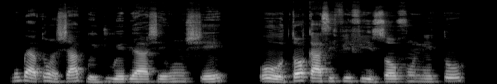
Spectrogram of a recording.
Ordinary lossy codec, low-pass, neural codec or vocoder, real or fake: none; none; none; real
